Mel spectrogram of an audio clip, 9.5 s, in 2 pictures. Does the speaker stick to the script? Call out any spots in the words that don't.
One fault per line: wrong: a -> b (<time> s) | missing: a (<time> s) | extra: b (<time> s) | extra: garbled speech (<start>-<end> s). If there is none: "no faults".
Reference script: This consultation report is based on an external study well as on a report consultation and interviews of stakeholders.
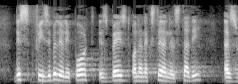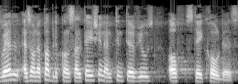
wrong: consultation -> feasibility (0.6 s)
extra: as (4.5 s)
wrong: report -> public (5.6 s)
